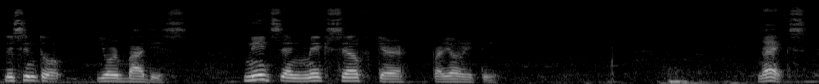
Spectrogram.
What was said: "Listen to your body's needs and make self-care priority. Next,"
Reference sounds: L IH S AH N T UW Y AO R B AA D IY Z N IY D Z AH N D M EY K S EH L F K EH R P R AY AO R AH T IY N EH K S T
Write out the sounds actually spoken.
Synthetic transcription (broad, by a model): L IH S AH N T UW Y AO R B AA D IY S N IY D S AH N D M EY K S EH L F K EH R P R AY AO R AH T IY N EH K S T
